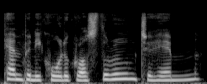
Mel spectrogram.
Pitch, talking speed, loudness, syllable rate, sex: 215 Hz, 200 wpm, -19 LUFS, 5.5 syllables/s, female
